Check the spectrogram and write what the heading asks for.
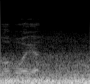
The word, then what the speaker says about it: La Jolla: So I don't quite know, but they're pronounced the same, La Jolla.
